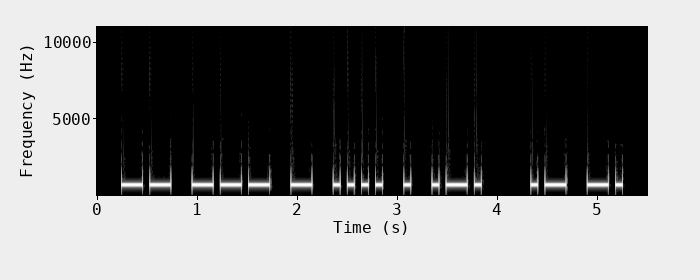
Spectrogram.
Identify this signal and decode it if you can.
Morse code, heard as a keyed tone, about 17 wpm, 700 Hz. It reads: MOTHER AN
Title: Sentences from Top 1500 Words 17wpm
